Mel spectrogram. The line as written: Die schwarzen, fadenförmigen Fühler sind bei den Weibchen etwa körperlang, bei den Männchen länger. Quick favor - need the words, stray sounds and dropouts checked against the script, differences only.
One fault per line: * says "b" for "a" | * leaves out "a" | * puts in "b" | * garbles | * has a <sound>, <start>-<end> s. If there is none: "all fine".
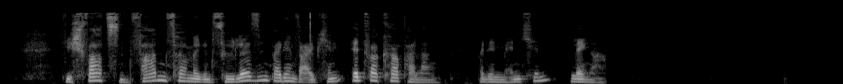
all fine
